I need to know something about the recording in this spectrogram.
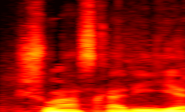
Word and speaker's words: churrascaria: It's like a churrascaria. Churrascaria. Is that how you pronounce it, right?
